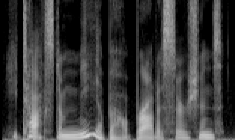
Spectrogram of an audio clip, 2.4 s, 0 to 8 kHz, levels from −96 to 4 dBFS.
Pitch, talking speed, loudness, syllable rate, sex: 175 Hz, 180 wpm, -23 LUFS, 4.7 syllables/s, female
